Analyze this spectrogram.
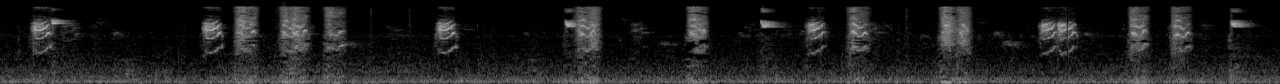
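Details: Female Double-collared seedeater in breeding condition, calling to get males singing: a long run of short, high, downward-slurred chips mixed with harsh, noisy bursts, often in pairs or triplets, irregularly spaced over thirteen seconds above quiet hiss.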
